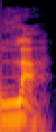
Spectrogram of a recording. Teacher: मुख द्वार मध्य में बंद हो जाता है और हवा दोनों ओर से निकल जाती है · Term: प्राश्विक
